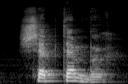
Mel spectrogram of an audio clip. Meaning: September (the ninth month of the Gregorian calendar, following August and preceding October, containing the southward equinox)
- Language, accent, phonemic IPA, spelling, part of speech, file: Dutch, Netherlands, /sɛpˈtɛm.bər/, september, noun, Nl-september.ogg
